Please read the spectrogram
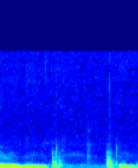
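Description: A person humming a short held note that slides down a little, then two light clicks as a plastic device case is handled, and a brief hum near the end.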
